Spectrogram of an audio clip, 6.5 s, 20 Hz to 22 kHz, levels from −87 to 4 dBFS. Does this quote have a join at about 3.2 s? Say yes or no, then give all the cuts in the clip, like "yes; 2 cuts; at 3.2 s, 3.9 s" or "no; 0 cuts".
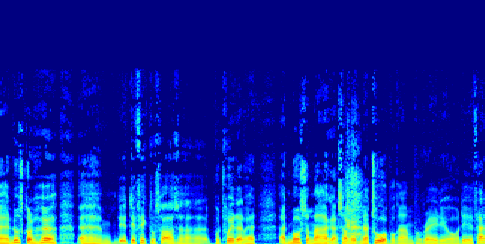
yes; 2 cuts; at 3.2 s, 4.5 s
